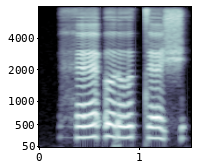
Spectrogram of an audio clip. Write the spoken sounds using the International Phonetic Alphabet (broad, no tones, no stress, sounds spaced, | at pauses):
h ɛ ʔ ə ɾ ə t ɛ ʃ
